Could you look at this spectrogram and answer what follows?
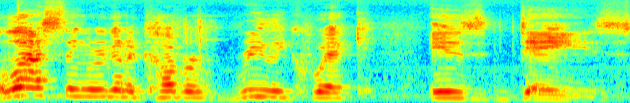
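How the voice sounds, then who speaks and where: This man speaks loudly in a high pitch. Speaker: tabletop gaming video host. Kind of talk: tutorial. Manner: casual, with many fillers.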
